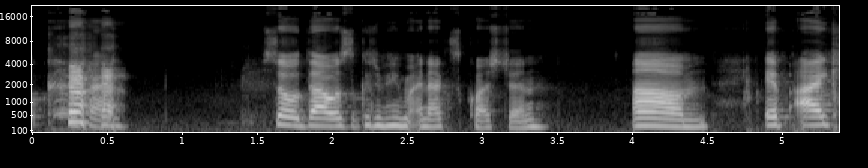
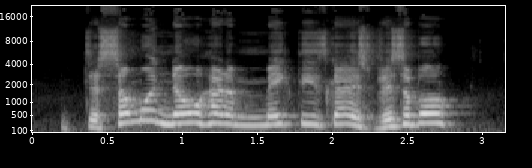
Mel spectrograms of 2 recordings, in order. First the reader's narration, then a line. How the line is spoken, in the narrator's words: Gibetto yells out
